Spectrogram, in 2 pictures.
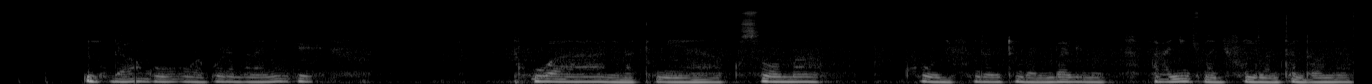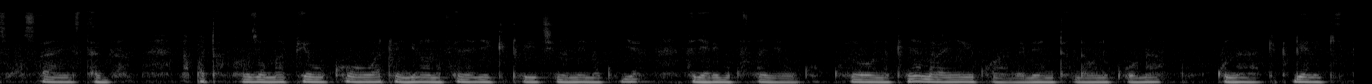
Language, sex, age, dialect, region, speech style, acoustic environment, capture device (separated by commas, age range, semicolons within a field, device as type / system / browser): Swahili, male, 25-34, Tanzania - Dar es Salaam, Tanzania, relaxed, music; people talking; nature; appliances, mobile / Linux / Chrome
